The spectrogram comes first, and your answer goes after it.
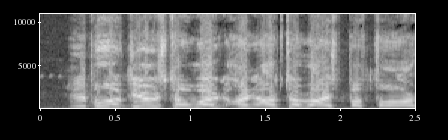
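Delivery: put-on squeaky, very high, jokey funny voice. In a discussion, remarking on a guest's word choice in a funny voice. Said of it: "you're saying it in a funny voice".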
